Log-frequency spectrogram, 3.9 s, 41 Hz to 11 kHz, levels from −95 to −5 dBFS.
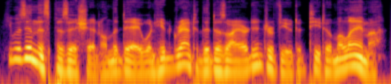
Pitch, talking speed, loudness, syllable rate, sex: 115 Hz, 275 wpm, -18 LUFS, 7.4 syllables/s, male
